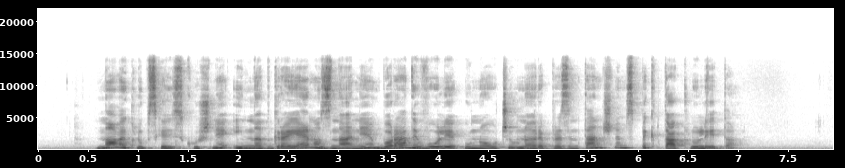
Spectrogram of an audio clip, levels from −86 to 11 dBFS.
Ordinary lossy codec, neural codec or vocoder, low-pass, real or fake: none; none; 14.4 kHz; real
